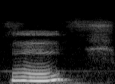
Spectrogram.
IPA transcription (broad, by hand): m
